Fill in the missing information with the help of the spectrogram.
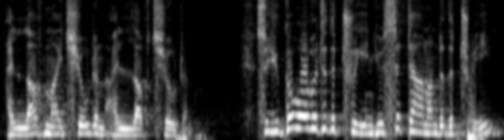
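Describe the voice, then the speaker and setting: Man telling a story in a lecture. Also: lively intonation. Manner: vivid, acts out dialogue with shifting pitch; slows down and drops low for emphasis. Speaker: lecturer, radio journalist. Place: lecture hall.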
